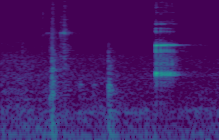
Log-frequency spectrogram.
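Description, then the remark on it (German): Glasses clink together in a toast: two soft taps, then one bright, high, ringing clink that sustains briefly before fading. No one speaks. “Stößchen.”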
